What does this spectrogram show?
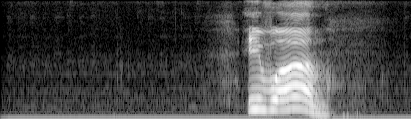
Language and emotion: Russian, neutral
